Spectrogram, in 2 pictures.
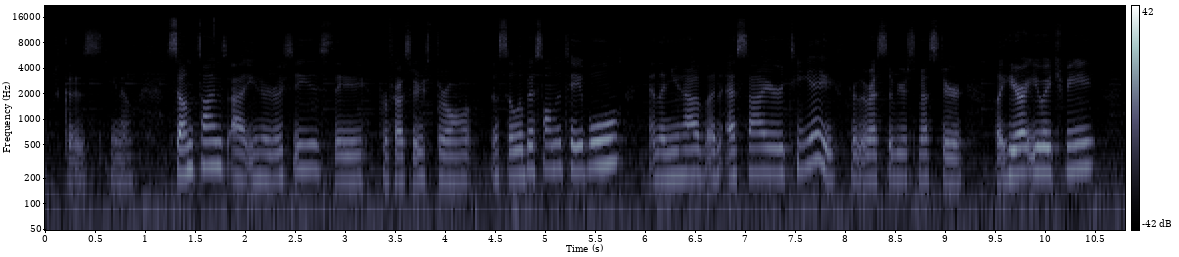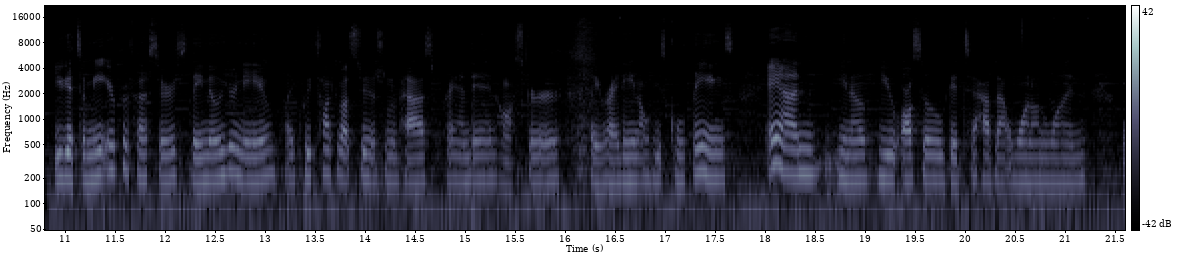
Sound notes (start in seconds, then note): none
